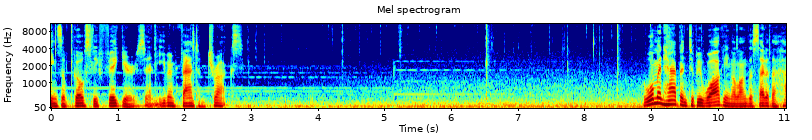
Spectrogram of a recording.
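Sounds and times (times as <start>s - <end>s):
ambient drone music: 0.0s - 9.4s
log fire crackling and popping: 0.0s - 11.0s.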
